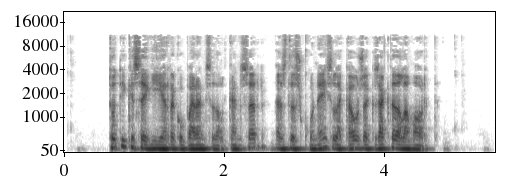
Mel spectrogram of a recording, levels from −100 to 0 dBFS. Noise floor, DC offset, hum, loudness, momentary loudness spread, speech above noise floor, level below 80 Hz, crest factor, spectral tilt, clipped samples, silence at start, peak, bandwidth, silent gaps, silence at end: -67 dBFS; under 0.1%; none; -25 LUFS; 8 LU; 44 dB; -40 dBFS; 16 dB; -5.5 dB/octave; under 0.1%; 0.55 s; -8 dBFS; 11.5 kHz; none; 0.8 s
